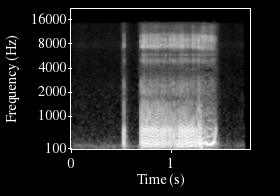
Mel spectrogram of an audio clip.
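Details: Chihuahua named BJ snoring loudly: a brief snort, then one long rasping, buzzy snore lasting close to a second in a quiet room.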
